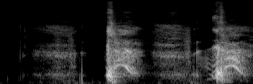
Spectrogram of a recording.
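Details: Two harsh, loose cough bursts, each with a softer breathy lead-in, from an adult who says they feel unwell, about 54 percent, after pushing through instead of resting.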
